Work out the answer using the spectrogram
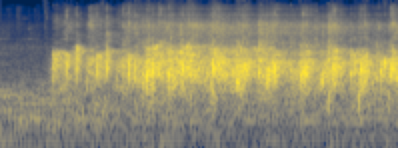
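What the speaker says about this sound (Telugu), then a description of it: "Now clap for your self today." An audience at a PCOS awareness campaign event bursts into clapping after a brief quiet moment, then the dense applause keeps going steadily at moderate volume to the end.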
